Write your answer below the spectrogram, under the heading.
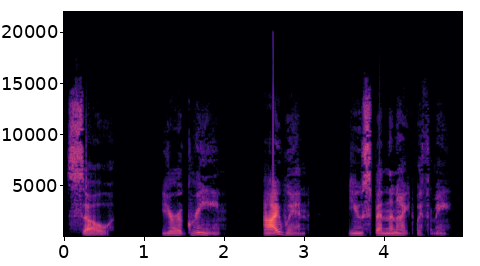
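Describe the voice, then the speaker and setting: Woman voicing a gruff, hushed, seductive man. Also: lowish voice, steady tone, no room sound, studio quality, heavily acted. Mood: low, determined. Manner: murmuring, deadly serious, deliberate. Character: confident, intense man, seductive brooding suitor. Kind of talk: romance audiobook dialogue.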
